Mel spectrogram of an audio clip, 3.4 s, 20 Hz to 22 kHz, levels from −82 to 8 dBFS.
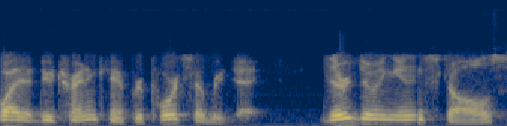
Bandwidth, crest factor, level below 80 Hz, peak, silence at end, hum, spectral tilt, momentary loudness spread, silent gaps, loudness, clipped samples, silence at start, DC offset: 4.1 kHz; 18 dB; -54 dBFS; -2 dBFS; 0 s; none; -7.5 dB/octave; 11 LU; none; -21 LUFS; under 0.1%; 0 s; under 0.1%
